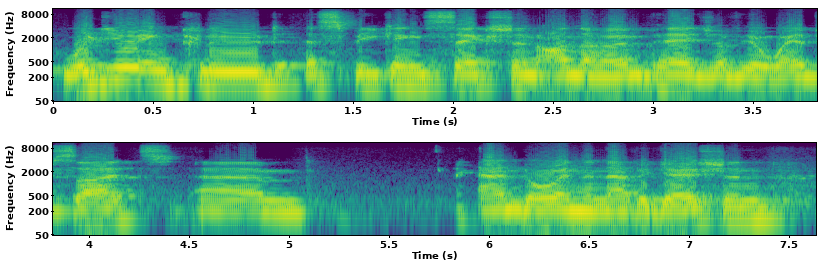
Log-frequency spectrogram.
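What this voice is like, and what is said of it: South African accent. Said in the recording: “from South Africa. I dig your accent”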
